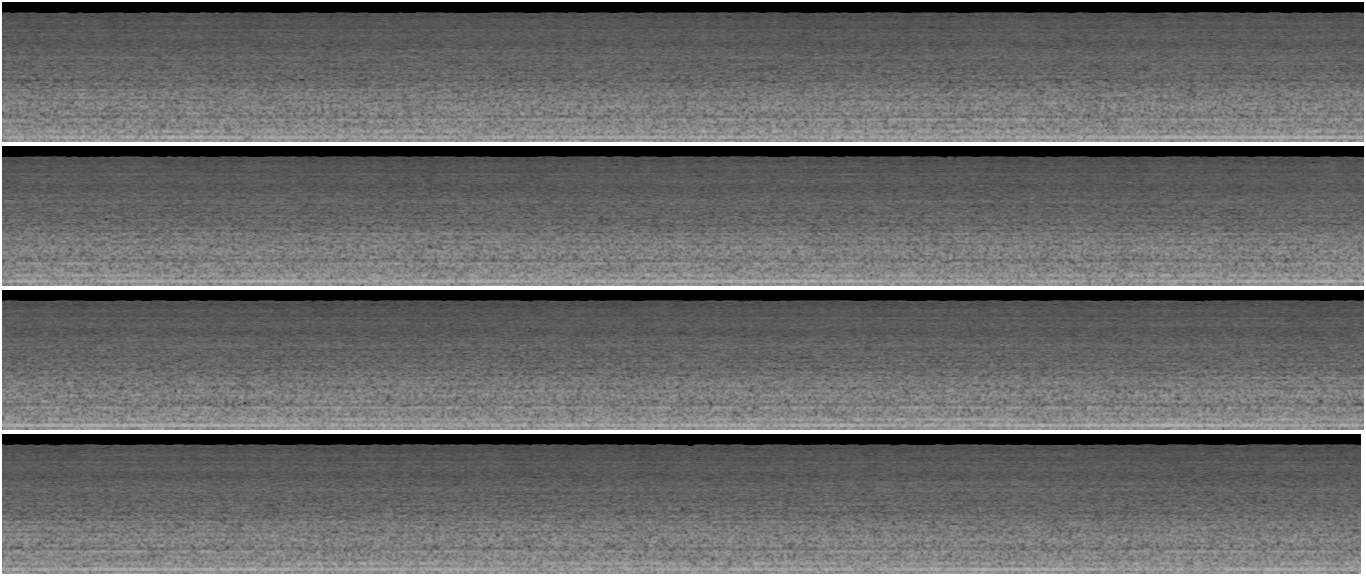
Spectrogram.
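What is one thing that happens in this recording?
A jet engine drones steadily inside a cockpit in flight.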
